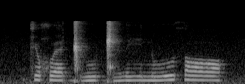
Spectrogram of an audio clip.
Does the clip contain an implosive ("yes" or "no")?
no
